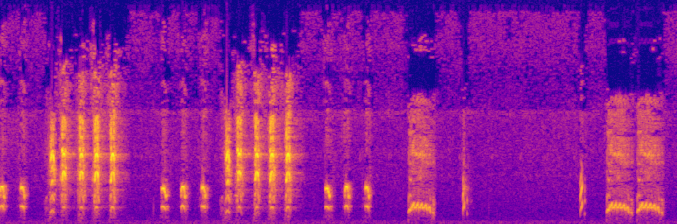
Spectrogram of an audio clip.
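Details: Common moorhen (Gallinula chloropus) gives quick runs of four or five sharp, clucking notes, then two longer, harsh, croaking calls, against a quiet background.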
